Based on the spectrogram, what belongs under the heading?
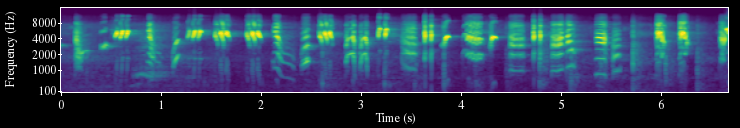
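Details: Long-tailed shrike song used to rouse silent shrikes into song: dense, continuous chatter of harsh high chirps, squeaky whistles and sliding notes packed closely together on a quiet background.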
